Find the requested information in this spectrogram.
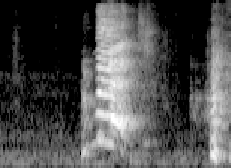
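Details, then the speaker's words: Adult with forceful, violent hiccups described as painful: a sudden loud voiced gulp followed by the start of another. "these are violent they sound violent they are they hurt"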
